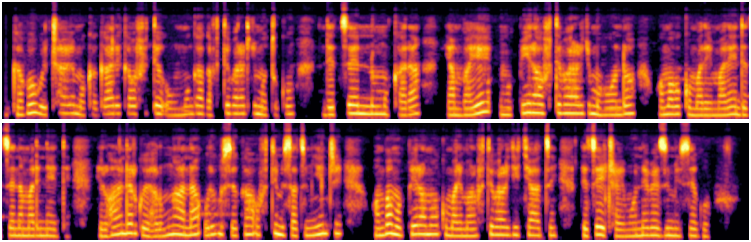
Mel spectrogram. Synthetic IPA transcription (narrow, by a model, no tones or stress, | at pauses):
muɡaβo̞wiːt͡ʃajemukʰaɡaɾikaβafi̥te̞uβumuɡaɡafi̥teiβaɾaɾɟuːmutuku | nde̞t͡se̞numukʰaɾa | jaːmbaje̞umupiːɾaufi̥teβaɾaɾɟumuɦoːndo̞wamaβo̞komaɾemaɾe̞nde̞t͡se̞namaɾine̞te̞ | iɾuɦaːnde̞ɾɡweːɦaɾumŋaːnaʔuɾiβuse̞kaufi̥timisat͡simɲiːnt͡ʃi | waːmbajumupiːɾawamaβokumaɾemaɾufi̥tiβaɾaɾɟiːcaːt͡si | nde̞t͡se̞jit͡ʃajemune̞βe̞zimise̞ɡo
